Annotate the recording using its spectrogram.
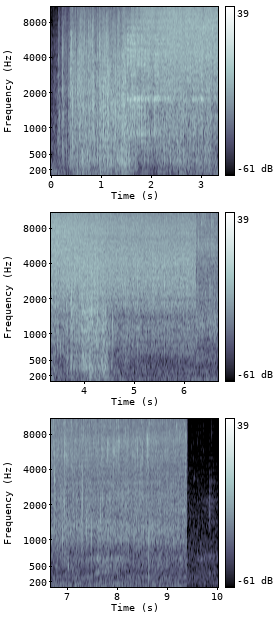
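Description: Fat sizzling in a non-stick frying pan, then diced pyttipanna (potato and meat hash) frying in it. The sizzle drops in level about six seconds in and cuts off suddenly just before the end.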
